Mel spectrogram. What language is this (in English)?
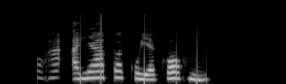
Sihuas Ancash Quechua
